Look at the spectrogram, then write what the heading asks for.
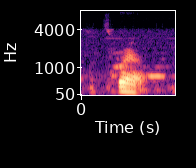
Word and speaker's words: squirrel: be in but squirrel squirrel is intended to be pronounced as two syllables squirrel it's like just saying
